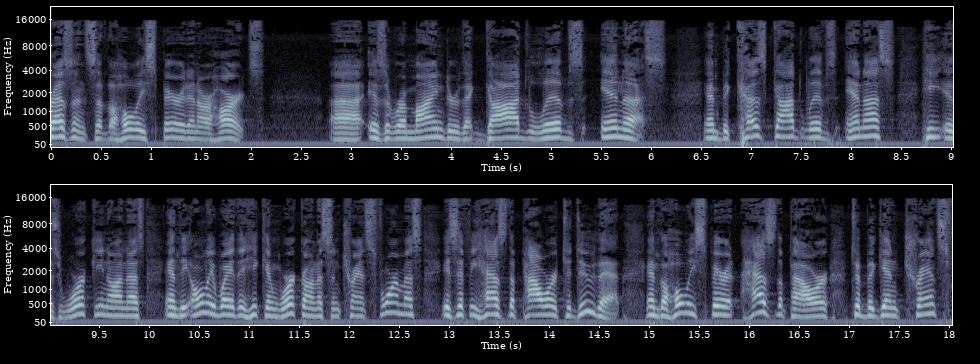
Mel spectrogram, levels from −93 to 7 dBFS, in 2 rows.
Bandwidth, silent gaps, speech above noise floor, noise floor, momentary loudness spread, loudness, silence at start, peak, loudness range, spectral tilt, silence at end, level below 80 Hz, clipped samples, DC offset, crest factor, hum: 16 kHz; none; 23 dB; -47 dBFS; 7 LU; -24 LUFS; 0 s; -8 dBFS; 2 LU; -5 dB/octave; 0 s; -46 dBFS; under 0.1%; under 0.1%; 18 dB; none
